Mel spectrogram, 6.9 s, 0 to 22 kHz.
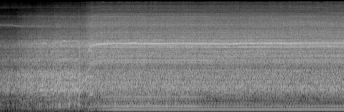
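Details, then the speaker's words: Parkside PBP B1 drill pump on a drill (max 2800 RPM), moving 10 litres of water through 4 m of outlet hose into a bucket: steady high drill whine over constant churning water; normal pump operation. "Oh yes. At the empty bucket we can see, and the grace is from the pump. The pump is working for the first time."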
